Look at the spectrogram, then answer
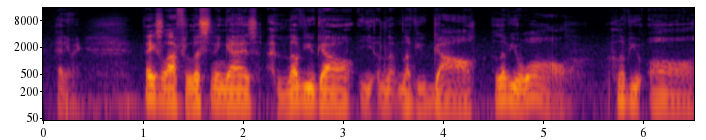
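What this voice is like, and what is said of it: Usual voice. Nothing is said of it.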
